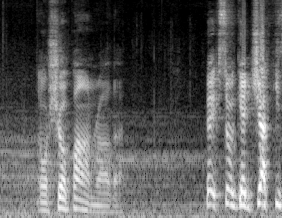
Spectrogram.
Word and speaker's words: Chopin: awarded with spectacular pieces by both Offenbach and Chopin. Or Chopin, rather. Quick, someone get Jackie Stone here to give Blue some pronunciation lessons.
